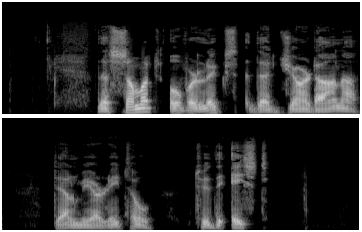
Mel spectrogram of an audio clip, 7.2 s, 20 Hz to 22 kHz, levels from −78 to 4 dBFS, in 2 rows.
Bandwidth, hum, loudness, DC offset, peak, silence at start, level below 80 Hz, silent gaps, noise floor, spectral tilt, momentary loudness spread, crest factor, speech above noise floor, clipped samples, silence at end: 10.5 kHz; none; -21 LUFS; under 0.1%; -2 dBFS; 0.65 s; -54 dBFS; none; -70 dBFS; -4.5 dB/octave; 19 LU; 22 dB; 50 dB; under 0.1%; 0.9 s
